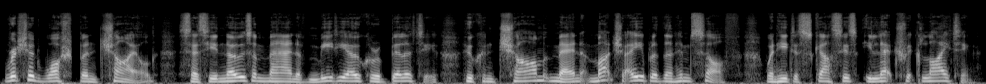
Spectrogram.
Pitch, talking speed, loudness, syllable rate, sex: 135 Hz, 145 wpm, -18 LUFS, 4.3 syllables/s, male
